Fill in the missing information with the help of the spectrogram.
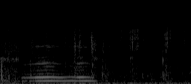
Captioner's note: humming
